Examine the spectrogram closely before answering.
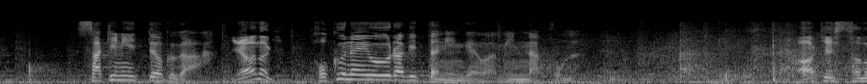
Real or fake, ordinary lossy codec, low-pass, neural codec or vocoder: real; none; none; none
